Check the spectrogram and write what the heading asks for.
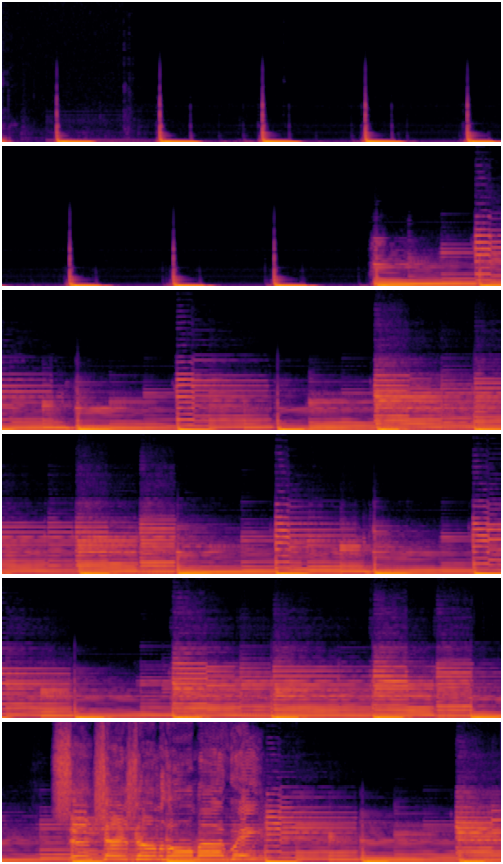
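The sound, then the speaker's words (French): A blues band song plays, opening with about eight seconds of steady, evenly spaced bass drum thumps alone before distorted guitars and the full band crash in, loud and driving. “on va les retrouver tout de suite dans un, un des titres qui nous a vraiment plu euh, lorsque nous avons eu la chance de les écouter.”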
